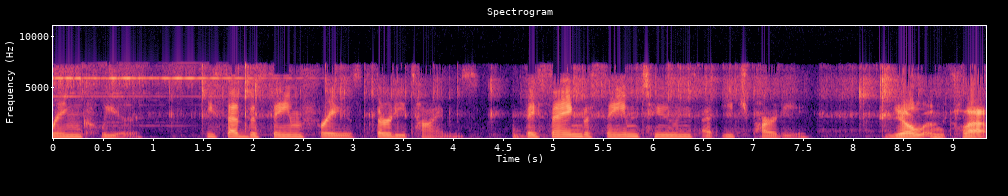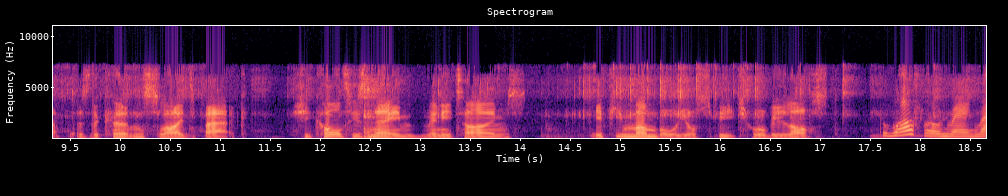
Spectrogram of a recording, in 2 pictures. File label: Office microphone sample; Sony WH 1000XM3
